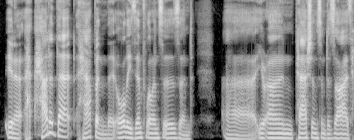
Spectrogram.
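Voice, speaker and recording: A man's voice: on the low side, gravelly, a little mellow. A man in his sixties hosting an interview, asking long rambling questions with many fillers over a video call. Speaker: podcast host. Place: home office. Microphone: earbuds on a video call.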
